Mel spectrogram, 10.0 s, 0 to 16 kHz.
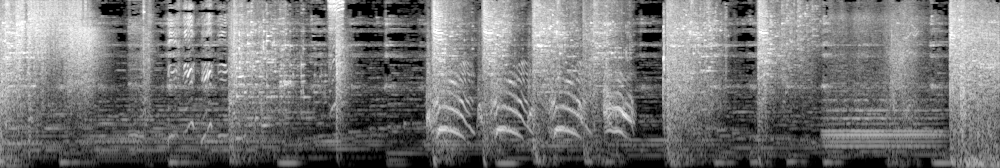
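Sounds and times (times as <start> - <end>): upbeat background music: 0.0 - 8.1.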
